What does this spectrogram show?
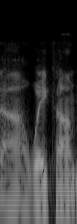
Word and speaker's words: Wacom: secrets that's why i'm here wade said wacom is pronounced and it's from the japanese symbol for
